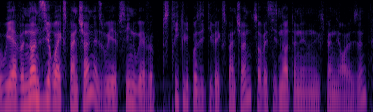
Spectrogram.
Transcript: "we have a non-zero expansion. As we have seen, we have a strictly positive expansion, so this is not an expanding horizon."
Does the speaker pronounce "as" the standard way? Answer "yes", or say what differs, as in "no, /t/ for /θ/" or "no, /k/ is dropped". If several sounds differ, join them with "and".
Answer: yes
